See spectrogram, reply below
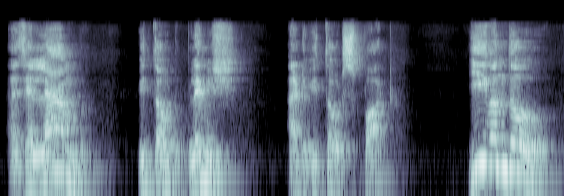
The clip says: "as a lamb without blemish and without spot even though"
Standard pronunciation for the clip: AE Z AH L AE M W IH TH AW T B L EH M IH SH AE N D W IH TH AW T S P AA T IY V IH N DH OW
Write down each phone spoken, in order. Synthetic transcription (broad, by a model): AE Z AH L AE M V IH T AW T B L EH M IH SH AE N D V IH T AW T S P AA T IY V IH N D OW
